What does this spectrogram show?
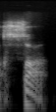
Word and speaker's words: خ: Kha, kha, kha. As if you want to produce some phlegm. Kha, kha, kha, kha. Quite a difficult one. So not ha, not our ka.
